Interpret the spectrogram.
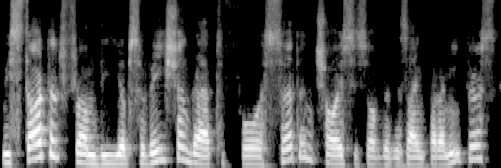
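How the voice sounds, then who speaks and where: A man giving a technical conference presentation as a researcher, explaining in a measured way with hesitant pauses mid-phrase. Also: on the high side, animated, mellow.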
